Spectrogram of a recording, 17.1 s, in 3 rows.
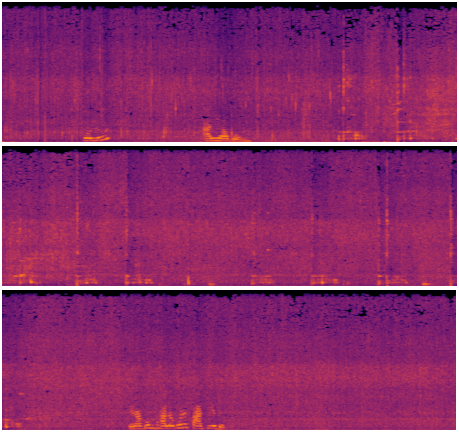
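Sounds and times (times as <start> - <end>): vegetables sizzling in oil: 0.0 - 17.0
spatula scraping a metal pan: 4.2 - 11.9.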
